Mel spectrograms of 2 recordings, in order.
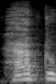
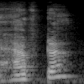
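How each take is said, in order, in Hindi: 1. दोनों शब्द पूरे और अलग-अलग बोले जाते हैं। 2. शब्द आपस में जुड़कर एक हो जाते हैं।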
